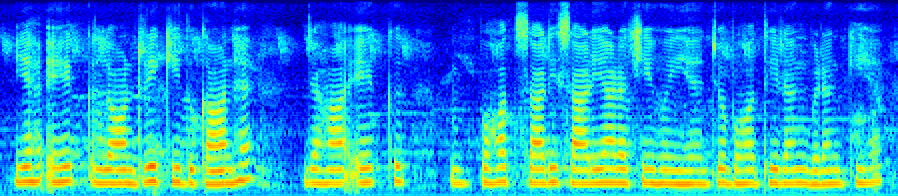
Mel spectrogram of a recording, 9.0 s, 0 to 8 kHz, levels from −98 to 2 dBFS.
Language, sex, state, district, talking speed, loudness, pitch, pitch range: Hindi, female, Bihar, Araria, 145 wpm, -26 LUFS, 210 Hz, 200-220 Hz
